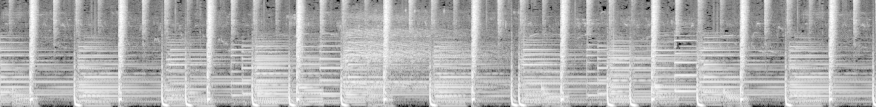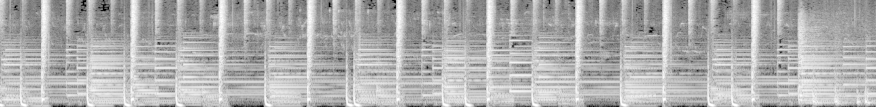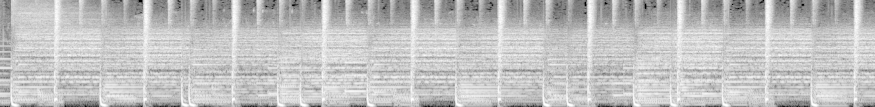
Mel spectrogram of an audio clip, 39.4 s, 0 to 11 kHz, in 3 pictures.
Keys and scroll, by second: 4.9 space, 20.2 space, 26.7 space, 33.6 space, 35.1 space.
